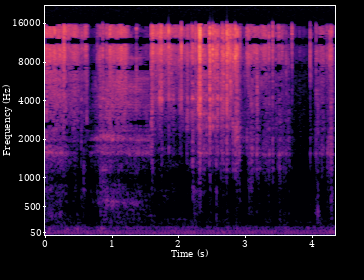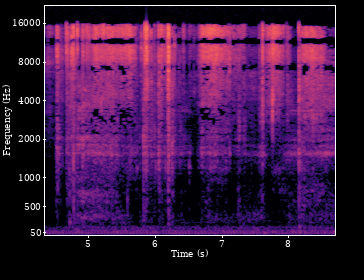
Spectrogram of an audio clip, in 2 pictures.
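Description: Stiff cardstock being handled and slid across a cutting mat: faint rustling and light scraping of paper on the mat, with a few small clicks and taps.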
